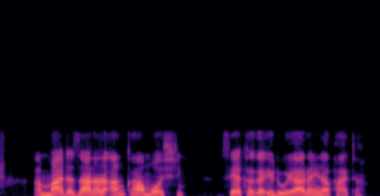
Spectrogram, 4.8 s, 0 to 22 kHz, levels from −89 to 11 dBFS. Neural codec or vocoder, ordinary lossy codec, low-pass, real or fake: codec, 16 kHz, 4 kbps, X-Codec, HuBERT features, trained on LibriSpeech; none; 7.2 kHz; fake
